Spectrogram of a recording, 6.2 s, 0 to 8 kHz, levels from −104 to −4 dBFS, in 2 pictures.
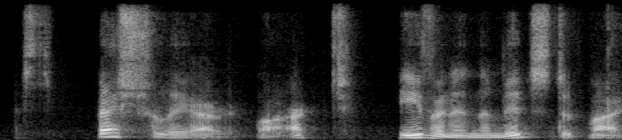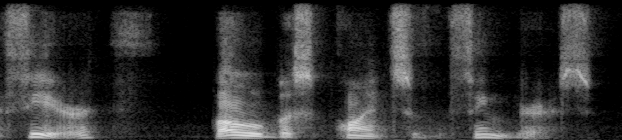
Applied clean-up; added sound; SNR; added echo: neural mask model DeepFilterNet 3.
